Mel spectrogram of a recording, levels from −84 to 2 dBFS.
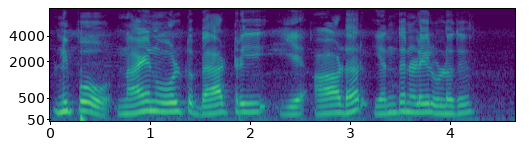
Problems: constant background noise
